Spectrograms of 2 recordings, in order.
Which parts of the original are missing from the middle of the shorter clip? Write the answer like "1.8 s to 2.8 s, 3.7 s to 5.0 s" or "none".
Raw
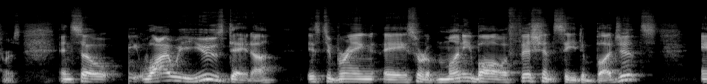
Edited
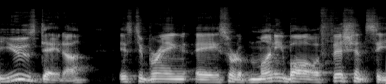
none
